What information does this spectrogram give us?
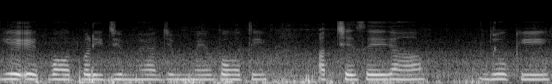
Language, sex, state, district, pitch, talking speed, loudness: Hindi, female, Punjab, Pathankot, 225 Hz, 165 wpm, -16 LUFS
